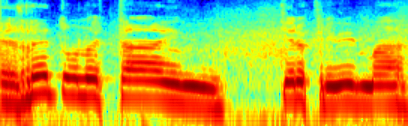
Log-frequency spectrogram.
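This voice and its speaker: A man with a Cuban accent at a fairly slow pace, with noticeable background noise. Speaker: poet. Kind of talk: interview answer. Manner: conversational, direct.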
